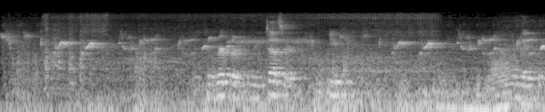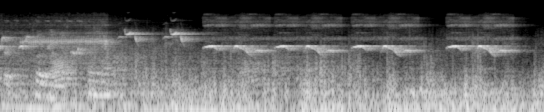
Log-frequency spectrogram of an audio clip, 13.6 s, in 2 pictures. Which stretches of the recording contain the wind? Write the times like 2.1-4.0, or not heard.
0.0-13.5.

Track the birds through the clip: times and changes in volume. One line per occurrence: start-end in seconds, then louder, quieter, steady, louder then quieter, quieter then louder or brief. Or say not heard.
0.0-13.2 louder.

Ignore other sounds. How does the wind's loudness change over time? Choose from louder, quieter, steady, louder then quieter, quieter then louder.
louder.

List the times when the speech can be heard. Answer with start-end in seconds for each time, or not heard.
2.4-4.3, 6.2-8.2.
